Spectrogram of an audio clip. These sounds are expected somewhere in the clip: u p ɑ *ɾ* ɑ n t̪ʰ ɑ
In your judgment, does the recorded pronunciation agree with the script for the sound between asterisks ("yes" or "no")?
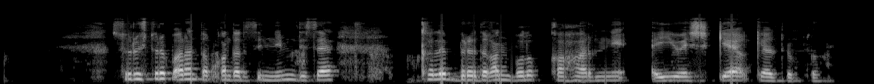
yes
